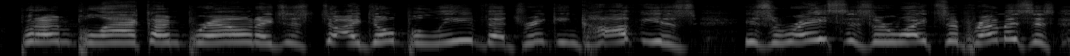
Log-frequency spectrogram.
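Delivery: a lightly voiced defender, pleading his case.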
